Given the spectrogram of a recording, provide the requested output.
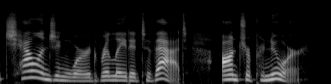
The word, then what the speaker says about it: entrepreneur: Entrepreneur. That's a French loan word, so the pronunciation is a bit tricky. Entrepreneur.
